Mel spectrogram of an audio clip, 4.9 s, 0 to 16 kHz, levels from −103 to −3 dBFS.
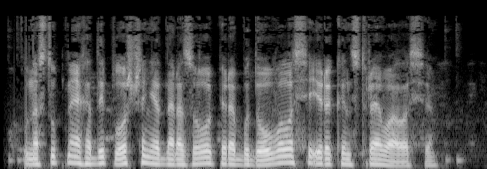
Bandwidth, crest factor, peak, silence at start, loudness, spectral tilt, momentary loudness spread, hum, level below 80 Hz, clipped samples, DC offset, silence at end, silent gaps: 11.5 kHz; 16 dB; -4 dBFS; 0.1 s; -19 LUFS; -7 dB/octave; 7 LU; none; -44 dBFS; under 0.1%; under 0.1%; 0.25 s; none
